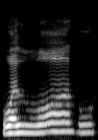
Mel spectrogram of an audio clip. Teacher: واللہ واو میں ہونٹ گول اور اس میں جلالہ کلام موٹا ہوگا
